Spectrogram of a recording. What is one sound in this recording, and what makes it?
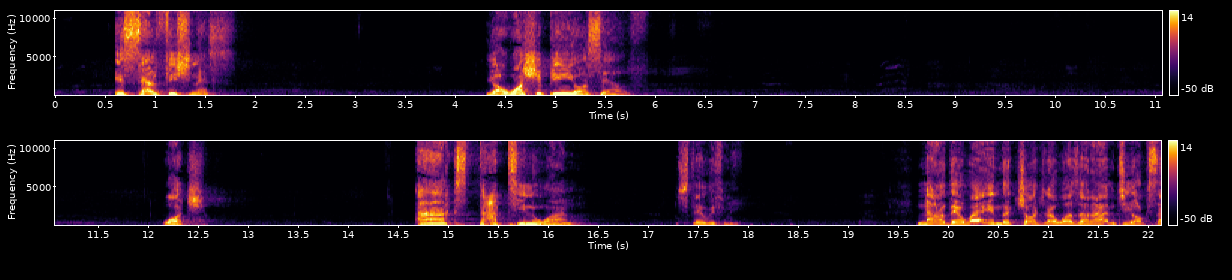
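A man preaches with animation into a microphone, in bursts with pauses, in a large echoing hall.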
